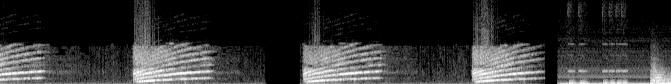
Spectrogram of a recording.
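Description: Whooping alarm sound effect: four rising whoops, each under a second long, repeating about every two seconds. Near the end it gives way to a steady low electronic hum with flickering beeps.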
